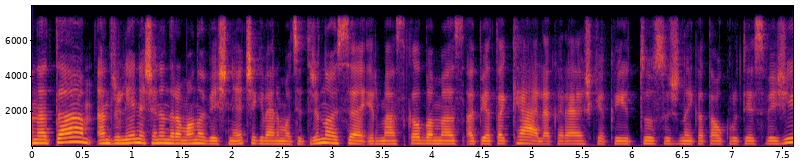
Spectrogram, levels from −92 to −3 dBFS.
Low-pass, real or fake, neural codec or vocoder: 7.2 kHz; real; none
